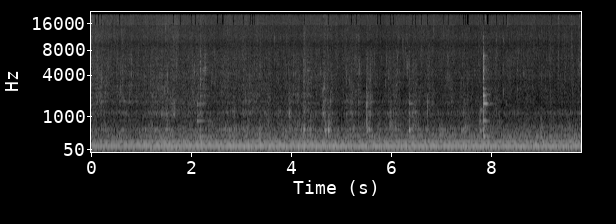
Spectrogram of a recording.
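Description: Mutton with spices and turmeric powder is stirred in a pot, giving soft scrapes and occasional clinks over a steady low hum and faint sizzle. A louder knock comes near the end, and no one talks.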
